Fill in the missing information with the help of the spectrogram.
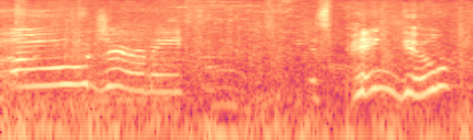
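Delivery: ordinary talk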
